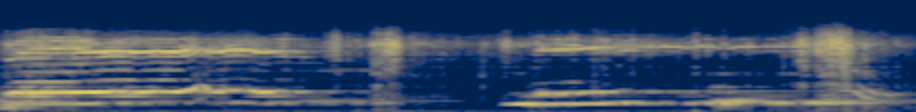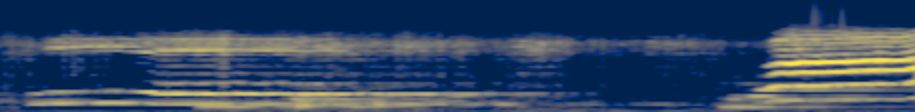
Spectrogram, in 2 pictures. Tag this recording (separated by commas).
Music, Lullaby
